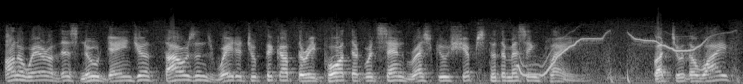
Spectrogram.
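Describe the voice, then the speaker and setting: A man's voice: sits high, big pitch swings, moderate pace, pushed and bright, faint music behind. A man narrating in a melodramatic, earnest 1930s newsreel style, reading a script with great drama. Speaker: film narrator. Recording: muffled, very noisy old 1930s film soundtrack.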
